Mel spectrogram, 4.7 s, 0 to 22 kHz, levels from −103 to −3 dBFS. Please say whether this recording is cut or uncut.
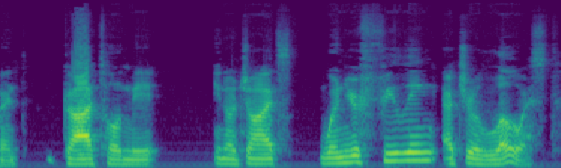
uncut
